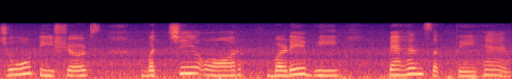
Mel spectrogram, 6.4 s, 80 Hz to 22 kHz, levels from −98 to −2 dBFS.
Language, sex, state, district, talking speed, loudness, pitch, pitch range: Hindi, female, Punjab, Fazilka, 95 wpm, -16 LUFS, 220 Hz, 215-245 Hz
